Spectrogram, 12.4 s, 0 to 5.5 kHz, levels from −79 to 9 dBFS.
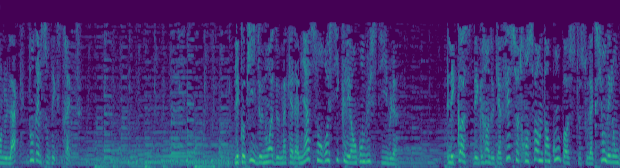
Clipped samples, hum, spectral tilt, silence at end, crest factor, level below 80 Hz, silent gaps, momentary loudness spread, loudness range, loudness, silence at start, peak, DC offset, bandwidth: under 0.1%; none; -8 dB/octave; 0 s; 18 dB; -46 dBFS; none; 12 LU; 8 LU; -28 LUFS; 0 s; -10 dBFS; under 0.1%; 5 kHz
